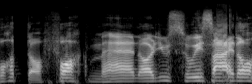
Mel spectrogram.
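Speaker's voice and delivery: agitated, upset, loud, rattled outburst. Voicing a character who inspects a broken gun: rattled and upset. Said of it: "it got him so rattled up".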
